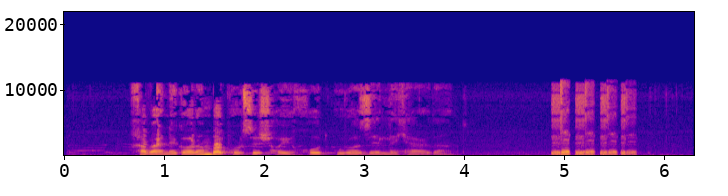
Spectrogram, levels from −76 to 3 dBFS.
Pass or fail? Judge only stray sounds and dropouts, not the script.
fail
